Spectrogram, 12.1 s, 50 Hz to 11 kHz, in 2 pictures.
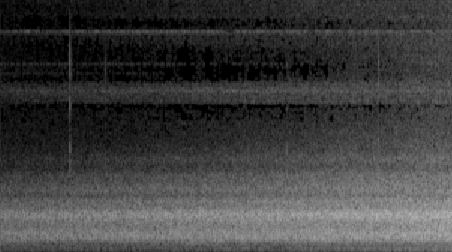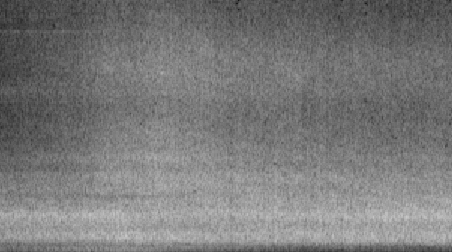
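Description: Passenger train hauled by an EP07 electric locomotive approaching at speed. The running noise of its wheels on the rails grows steadily louder, then the coaches pass close by from about seven seconds in.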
